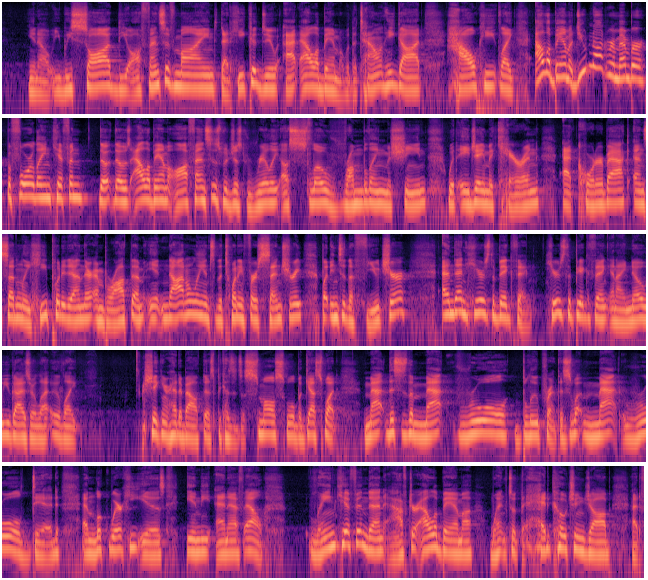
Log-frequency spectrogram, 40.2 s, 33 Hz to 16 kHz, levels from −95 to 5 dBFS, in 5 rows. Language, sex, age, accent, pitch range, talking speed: English, male, 30-49, American, 130-170 Hz, 190 wpm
